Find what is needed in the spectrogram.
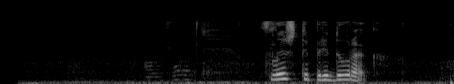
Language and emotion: Russian, neutral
